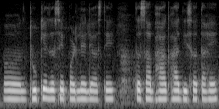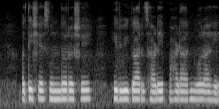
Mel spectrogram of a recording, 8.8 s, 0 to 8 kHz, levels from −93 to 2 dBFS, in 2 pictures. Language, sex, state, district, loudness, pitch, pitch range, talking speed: Marathi, female, Maharashtra, Pune, -23 LUFS, 190 Hz, 185-195 Hz, 125 wpm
